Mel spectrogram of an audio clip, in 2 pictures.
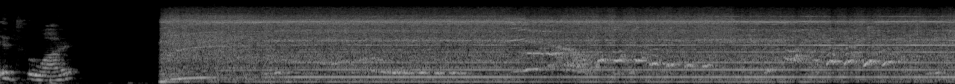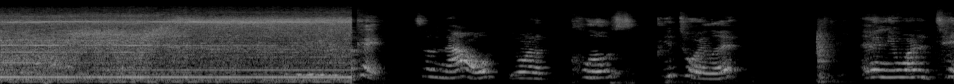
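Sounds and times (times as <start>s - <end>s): wet-dry vacuum whining: 1.6s - 13.1s.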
